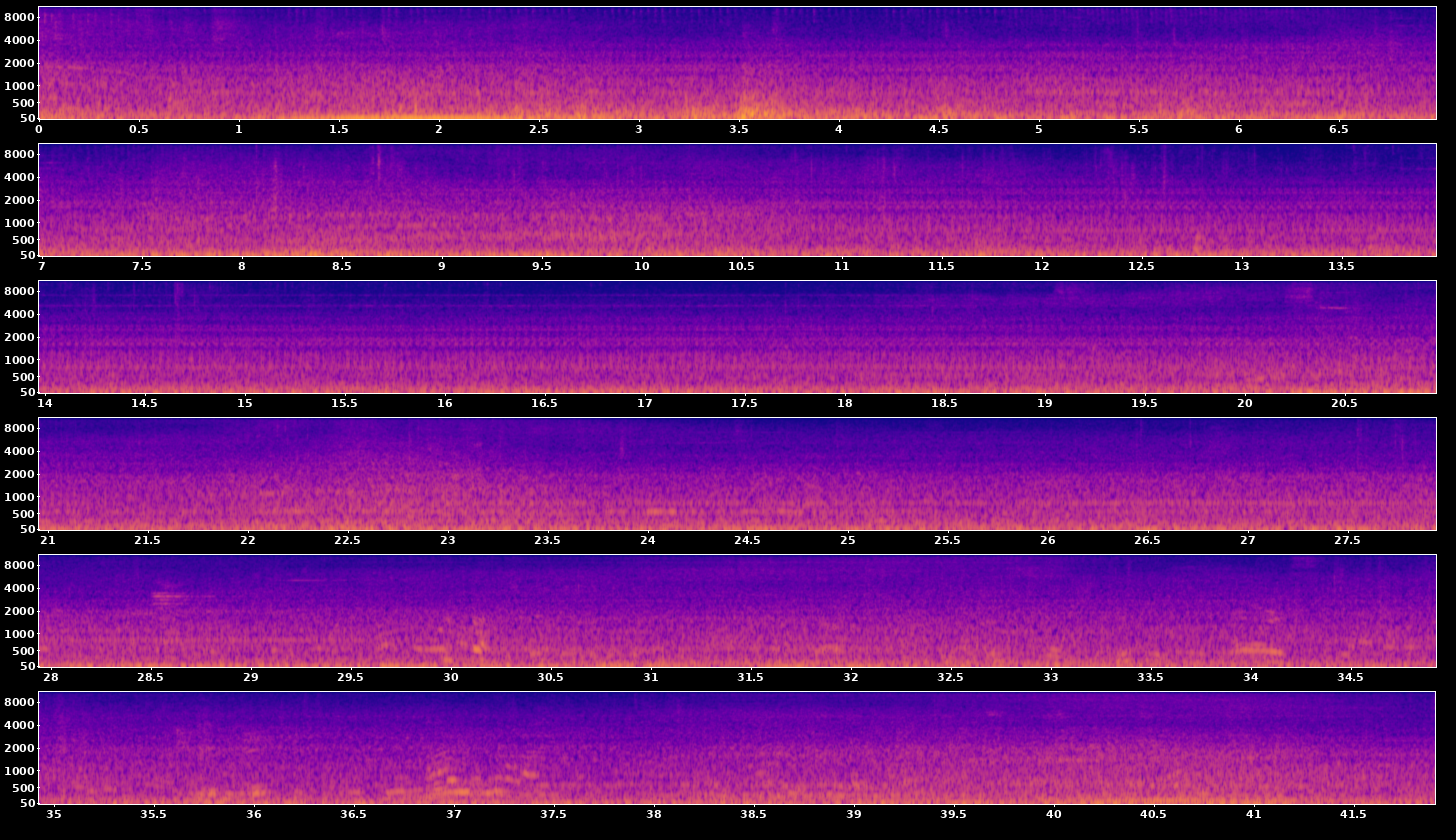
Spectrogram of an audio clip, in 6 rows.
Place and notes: Berlin: Vermessungspunkt Maybachufer / Bürknerstraße - Klangvermessung Kreuzkölln ::: 27.11.2013 ::: 13:33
